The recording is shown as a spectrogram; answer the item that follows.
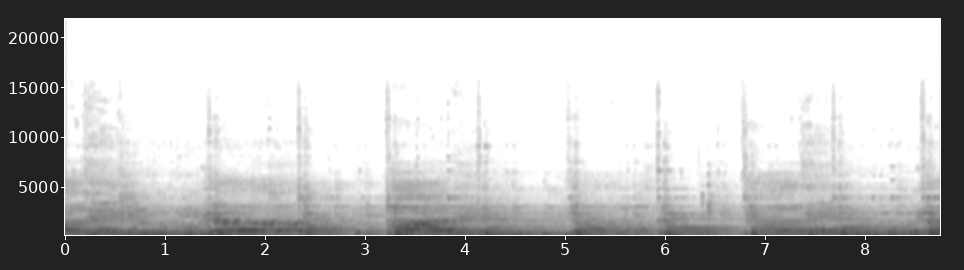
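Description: A man singing while strumming a ukulele, a new sung phrase starting every three to four seconds.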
